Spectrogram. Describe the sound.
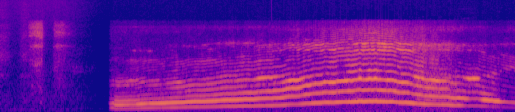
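A caller imitates a cow with one long, loud, drawn-out moo that rises slowly in pitch and then falls, preceded by a brief breathy noise and a moment of silence.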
